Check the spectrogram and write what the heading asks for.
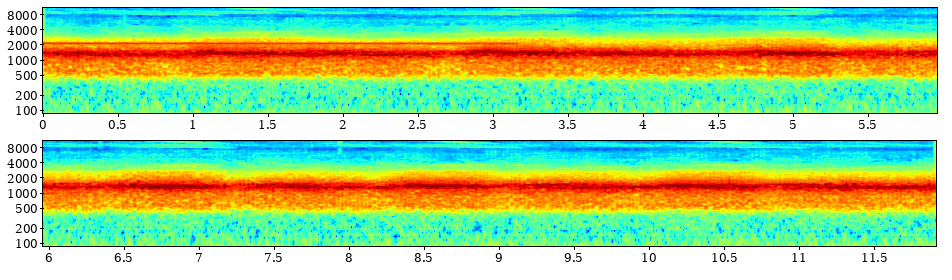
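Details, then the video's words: Wild Mexican frogs and toads at night, many voices blending into a constant buzzing, croaking chorus with slow rhythmic swells. A thin sustained tone hovers above it during the opening three seconds. "Mexican Frogs & Toads Sounds"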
